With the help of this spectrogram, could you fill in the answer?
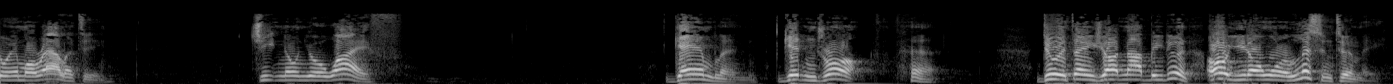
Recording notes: WELCOME TO OUR LIVE SERVICE. Family Worship Center in Athens Tennessee. To stream our music live over the internet.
